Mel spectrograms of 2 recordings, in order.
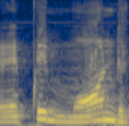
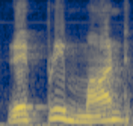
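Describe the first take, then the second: First: "রেপ্রিমন্ড" ending in a rounded "mond"; "রেপ্রিমন্ড" with "o" in the last syllable; wrong pronunciation shown. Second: "রেপ্রিমান্ড" ending in an open "maand"; "রেপ্রিমান্ড" with "a" in the last syllable; correct pronunciation shown. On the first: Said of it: "নয়". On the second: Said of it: "রেপ্রিমন্ড নয়". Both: Shown as a demonstration.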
